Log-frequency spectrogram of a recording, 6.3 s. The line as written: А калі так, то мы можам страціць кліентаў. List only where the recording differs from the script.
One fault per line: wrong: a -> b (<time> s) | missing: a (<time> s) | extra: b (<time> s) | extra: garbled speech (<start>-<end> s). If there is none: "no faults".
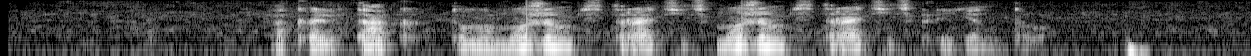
extra: можам страціць (3.6 s)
